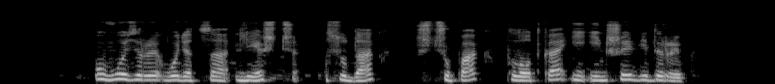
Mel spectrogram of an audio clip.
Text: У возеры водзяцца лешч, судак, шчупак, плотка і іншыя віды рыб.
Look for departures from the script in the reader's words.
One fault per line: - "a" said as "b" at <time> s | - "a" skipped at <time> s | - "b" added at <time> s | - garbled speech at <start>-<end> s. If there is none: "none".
none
